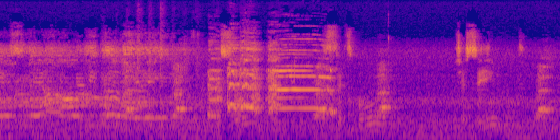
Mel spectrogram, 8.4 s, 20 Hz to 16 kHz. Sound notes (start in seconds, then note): 3.0 cock-a-doodle-doo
